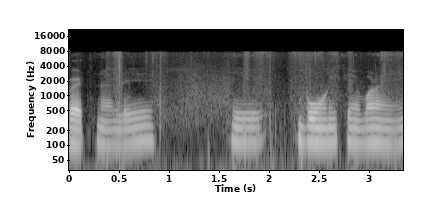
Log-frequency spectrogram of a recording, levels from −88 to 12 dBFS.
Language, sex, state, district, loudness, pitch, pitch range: Garhwali, male, Uttarakhand, Uttarkashi, -20 LUFS, 115 Hz, 110-115 Hz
